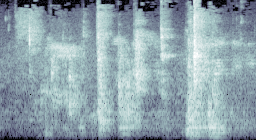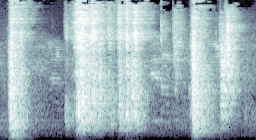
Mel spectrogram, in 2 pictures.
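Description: Kitchen clatter of plates, pans and cutlery being handled while a meal is served up: an irregular run of sharp clinks and knocks.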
